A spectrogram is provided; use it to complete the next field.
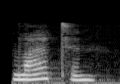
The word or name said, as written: latine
